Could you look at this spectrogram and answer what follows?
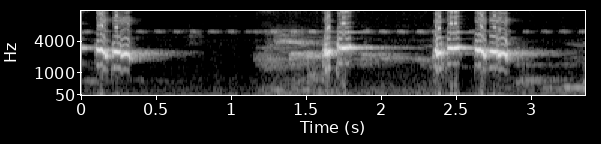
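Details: Lure call of a Sooty-headed bulbul intended to get other bulbuls calling in reply; three lively, bubbly phrases of quick downward-sliding notes, roughly a second apart, over faint high ticking.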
